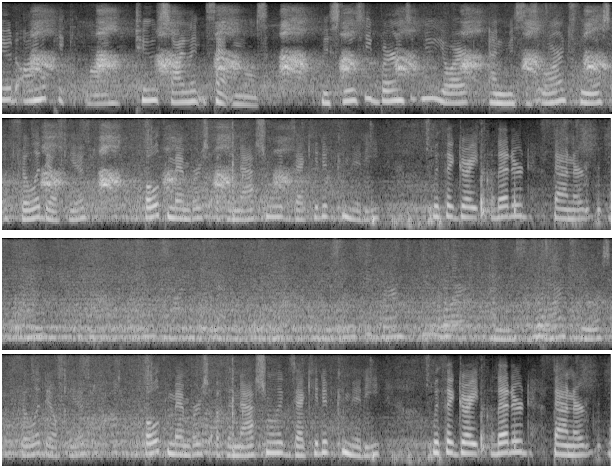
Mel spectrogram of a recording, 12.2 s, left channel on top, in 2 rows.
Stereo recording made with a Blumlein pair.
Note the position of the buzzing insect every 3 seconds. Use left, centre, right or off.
right, right, centre, centre.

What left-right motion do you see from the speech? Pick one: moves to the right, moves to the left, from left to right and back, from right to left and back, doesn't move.
moves to the right.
